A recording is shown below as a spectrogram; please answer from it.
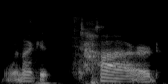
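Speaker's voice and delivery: slow, soft, low Texan drawl; weary Texan twang, low and slow; Texan accent. Shown as a demonstration. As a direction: draw it out like a tired Texan. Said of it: "that Texan accent comes out".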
